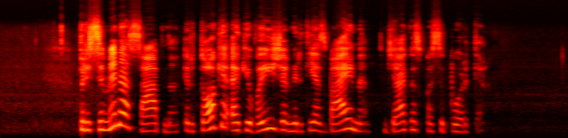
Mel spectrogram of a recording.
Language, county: Lithuanian, Klaipėda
